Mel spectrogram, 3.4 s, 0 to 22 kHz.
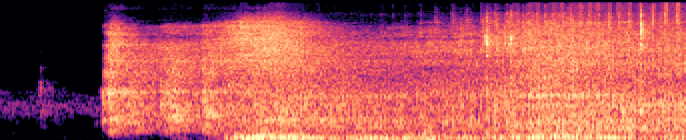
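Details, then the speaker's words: Citroen BX 16V at wide open throttle: lumpy spluttering misfire with lots of smoke; fuel pressure regulator diaphragm leaking petrol into vacuum line, overfueling. "So, it's actually misfiring full stop now. As you can see, it runs, but it runs like crap. Very lumpy, lots of spluttering, lots of smoke, and a to get it going."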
